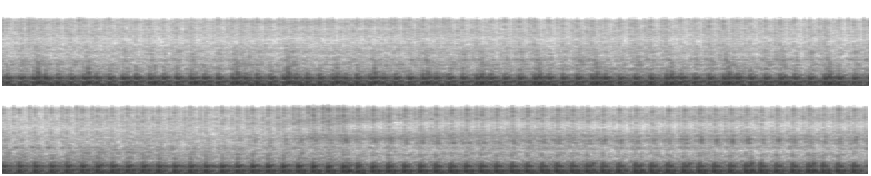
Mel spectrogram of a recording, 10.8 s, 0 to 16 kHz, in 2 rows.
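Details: 2002 Suzuki SV650S V-twin with full M4 exhaust idling roughly, its deep exhaust pulses sputtering off beat instead of a steady lope.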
